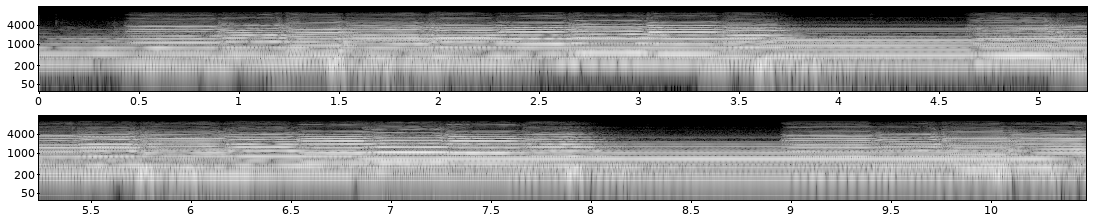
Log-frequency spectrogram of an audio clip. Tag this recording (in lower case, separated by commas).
fiddle, musical instrument, music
